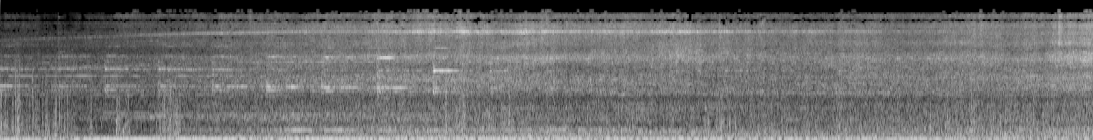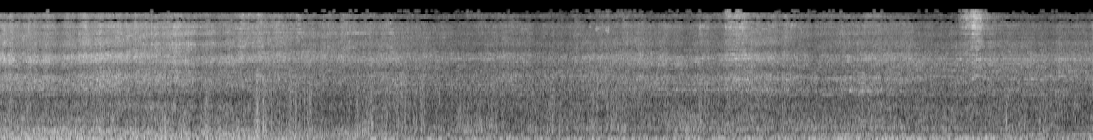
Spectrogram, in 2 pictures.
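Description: Freight train of covered hopper cars rolling past: a steady rumble of wheels on rail with some clacking and wheel squeal. It is heaviest for the first dozen seconds, then eases a little.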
